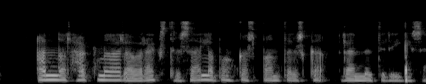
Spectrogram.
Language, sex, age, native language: Icelandic, female, 40-49, Icelandic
